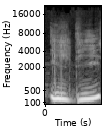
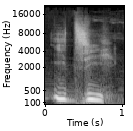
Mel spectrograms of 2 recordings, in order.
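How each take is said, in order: First: The d is a plain stop. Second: The d is released as dz.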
